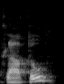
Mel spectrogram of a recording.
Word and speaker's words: Platou: It would be Platou. With this kind of, you go a bit up on the last syllable.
